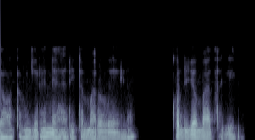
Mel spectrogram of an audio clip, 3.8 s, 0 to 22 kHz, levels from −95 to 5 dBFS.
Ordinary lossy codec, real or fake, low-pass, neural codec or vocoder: Opus, 24 kbps; fake; 5.4 kHz; codec, 16 kHz, 2 kbps, FunCodec, trained on LibriTTS, 25 frames a second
